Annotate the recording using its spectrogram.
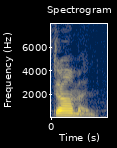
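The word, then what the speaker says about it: Damon: His teacher in music, most writers state, was Dmen, whose name they say should be pronounced with the first syllable short.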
